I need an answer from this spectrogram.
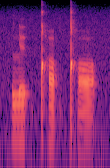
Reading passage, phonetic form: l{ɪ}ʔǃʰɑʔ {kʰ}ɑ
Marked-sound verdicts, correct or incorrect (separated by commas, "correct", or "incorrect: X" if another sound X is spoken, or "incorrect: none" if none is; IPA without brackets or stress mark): correct, incorrect: ǃʰ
